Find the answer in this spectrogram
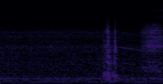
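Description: Near silence: low room tone in the gap between sung notes, with one brief faint sound a little past a second in.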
